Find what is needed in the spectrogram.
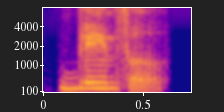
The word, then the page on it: blameful: Indian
